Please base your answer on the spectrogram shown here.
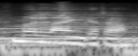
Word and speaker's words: Melangata: What's the pronunciation there? Melangata.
